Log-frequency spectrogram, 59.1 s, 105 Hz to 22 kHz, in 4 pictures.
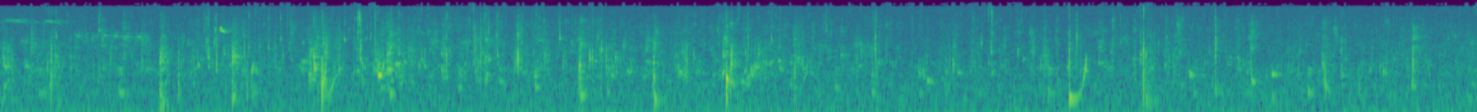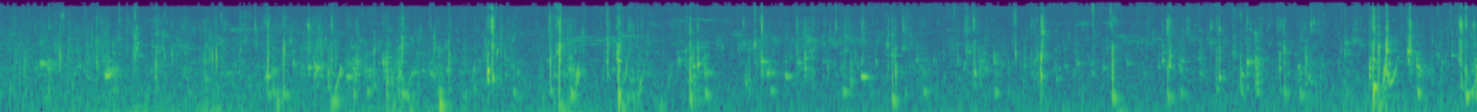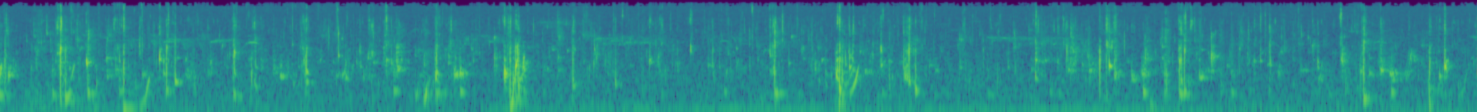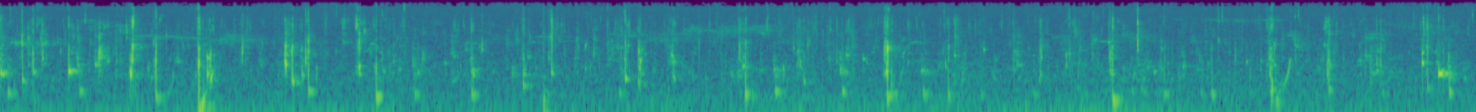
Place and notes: {"title": "Valonsader, Soria, Spain - Casa submersa - Submerged house", "date": "2017-02-14 12:30:00", "description": "Casa submersa no rio Douro. Monte Valonsadero em Soria, Spain. An underwater house in the Douro river. Monte Valonsadero, Soria, Spain. Recorded in February, 2017.", "latitude": "41.84", "longitude": "-2.54", "altitude": "1038", "timezone": "Europe/Madrid"}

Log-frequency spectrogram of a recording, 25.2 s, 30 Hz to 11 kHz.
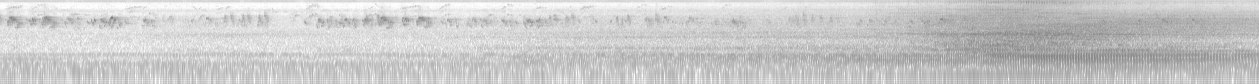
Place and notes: {"title": "杉福村, Hsiao Liouciou Island - Birds singing", "date": "2014-11-02 08:03:00", "description": "Birds singing, Traffic Sound\nZoom H2n MS+XY", "latitude": "22.34", "longitude": "120.36", "altitude": "12", "timezone": "Asia/Taipei"}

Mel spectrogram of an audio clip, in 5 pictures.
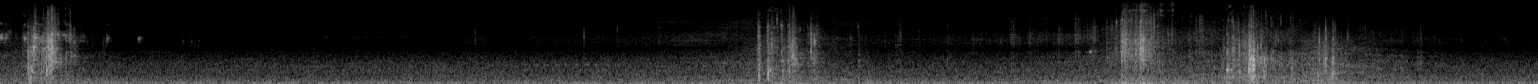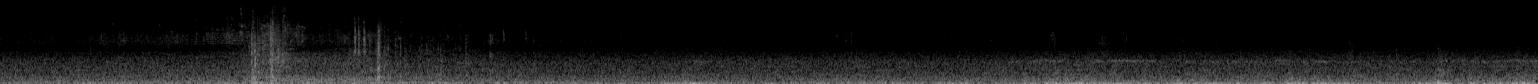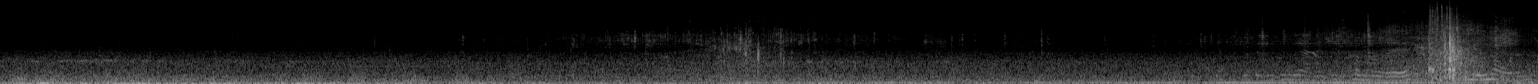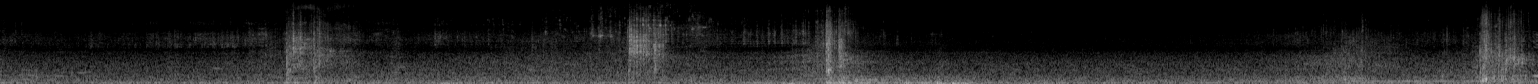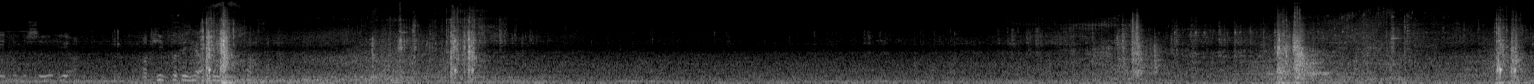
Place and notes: {"title": "København, Denmark - Denmark, country of the bikes", "date": "2019-04-15 07:30:00", "description": "During the rush hour, no need to search the cars, there's very few. In Copenhagen, the rush hour is simply a downpour of bikes. It's of course very pleasant. Sound of the bikes on a pedestian and cycling bridge.", "latitude": "55.66", "longitude": "12.57", "altitude": "3", "timezone": "Europe/Copenhagen"}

